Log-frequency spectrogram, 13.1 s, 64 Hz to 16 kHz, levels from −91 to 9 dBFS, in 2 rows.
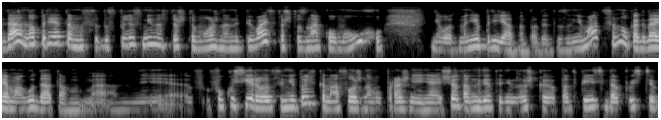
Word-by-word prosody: да, - - +9
но 255 -3 +3
при 260 0 +1
этом 230 -8 +2
с 190 -2 -8
плюс-минус 240 -1 -1
то, 200 - 0
что 205 -3 -5
можно 180 0 -3
напевать, 190 - +2
то, - - -2
что 190 -2 -6
знакомо 175 -1 -3
уху. 345 - -2 0.4
Вот, 160 -3 -5
мне 185 +6 0
приятно 155 -8 -1
под 130 - -12
это 140 +1 -15
заниматься, 170 - -1
ну, 305 -4 +1
когда 175 -2 +5
я 180 -2 +8
могу, 165 +3 -1
да 160 -2 +2
там, 145 -2 -11
а, 145 - -11
мне, 155 +2 -15
ф 160 - -20
фокусироваться 200 -3 +2
не 190 +1 0
только 270 -3 0
на 165 0 -1
сложном 165 -2 -1
упражнении, 160 -1 -2
а - - -1
еще 210 +8 +2
там 175 -2 0
где-то 180 -1 0
немножко 165 0 -3
под 165 +1 -7
песни, 190 +1 0
допустим, 185 +5 -1
175 Hz, 195 wpm, -26 LUFS, 160-200 Hz, 0.4 s, да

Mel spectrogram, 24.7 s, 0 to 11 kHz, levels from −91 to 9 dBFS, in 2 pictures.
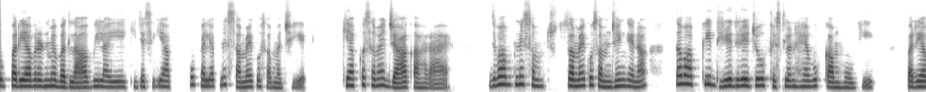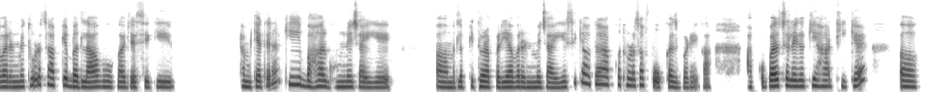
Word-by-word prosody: पर्यावरण 220 -1 +5
में 225 -1 +3
बदलाव 190 -1 +3
भी 215 +2 -1
लाइए 195 -1 0
कि 190 - -12
जैसे 200 +1 -6
कि 220 - -2
आप - - -21 0.2
को 275 - -3
पहले 225 -5 -1
अपने 250 +5 -5
समय 195 -4 -2
को 210 - -5
समझिए, 175 -4 -6 0.5
कि 255 - +3
आपका 245 +2 +1
समय 250 -1 0
जा 175 +2 +4
कहाँ 170 -2 -1
रहा 150 - -5
है? - - -6 0.6
जब 240 +4 +3
आप 285 0 +5
अपने 280 +1 +1
समश 225 -6 -4
समय 230 0 +5
को 265 - +1
समझेंगे 215 0 +1
ना, 195 +6 -2 0.4
तब 300 +1 +6
आपकी 290 0 +2
धीरे-धीरे 230 +2 +5
जो 240 0 +5
फिसलन 215 0 -1
है, 210 0 -1
वो 215 +2 0
कम 185 -2 +2
होगी। 170 0 -6 0.4
पर्यावरण 195 -1 +3
में 200 +1 -1
थोड़ा-सा 265 +3 -1
आपके 255 0 +2
बदलाव 195 -3 +2
होगा 190 -1 -2
जैसे 190 +1 -2
कि 190 0 -3 0.9
हम 200 -2 +1
कहते 200 -2 0
हैं - - -5
ना 365 - -6
कि 280 -2 +2
बाहर 210 +1 +1
घूमने 195 +1 -2
जाइए 180 -2 -2 0.6
अ, 190 -2 0
मतलब 185 +2 -2
कि 215 - -5
थोड़ा 200 -1 +6
पर्यावरण 185 0 +1
में 185 - +1
जाइए। 180 0 -2
इससे 190 - -8
क्या 335 -1 +1
होता 295 -1 -2
है 290 - +2
आपका 270 -1 -3
थोड़ा-सा 240 0 0
फोकस 195 -3 0
बढ़ेगा। 180 +1 -6 0.5
आपको 185 - -6
पता 220 +2 +8
चलेगा 225 -2 +1
कि 240 - +2
हाँ, 215 -1 -1
ठीक 205 0 -10
है 395 - +2 0.5
अ, 200 -1 +3
210 Hz, 190 wpm, -23 LUFS, 190-240 Hz, 0.9 s, पता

